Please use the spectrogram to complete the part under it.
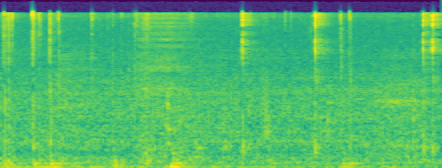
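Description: Keys clatter on a computer keyboard as text is entered into a Google Sheets formula, in an irregular run of quiet, close clicks with a few sharper taps standing out.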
